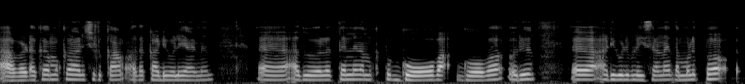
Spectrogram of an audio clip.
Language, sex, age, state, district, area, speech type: Malayalam, female, 18-30, Kerala, Kozhikode, urban, spontaneous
